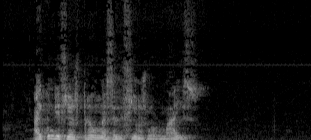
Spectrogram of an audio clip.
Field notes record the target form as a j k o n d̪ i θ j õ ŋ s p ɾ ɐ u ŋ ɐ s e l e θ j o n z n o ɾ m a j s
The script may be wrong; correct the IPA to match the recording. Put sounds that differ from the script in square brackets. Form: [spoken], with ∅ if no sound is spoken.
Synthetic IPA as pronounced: a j k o n d̪ i θ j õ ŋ s p ɾ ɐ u ŋ ɐ s e l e θ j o [ŋ] z n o ɾ m a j s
